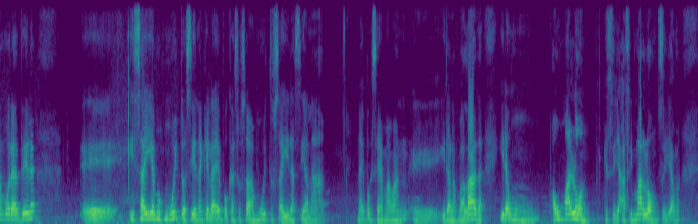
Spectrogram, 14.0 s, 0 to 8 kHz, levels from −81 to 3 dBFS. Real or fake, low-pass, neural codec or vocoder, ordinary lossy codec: real; none; none; none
